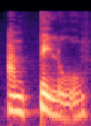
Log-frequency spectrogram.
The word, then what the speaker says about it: ἀμπέλου: are always long); therefore, the accent can’t stay where it is in the nominative (on the third-to-last), and so it takes a step forward, so to speak, and moves to the second-to-last vowel: ἀμπέλου.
